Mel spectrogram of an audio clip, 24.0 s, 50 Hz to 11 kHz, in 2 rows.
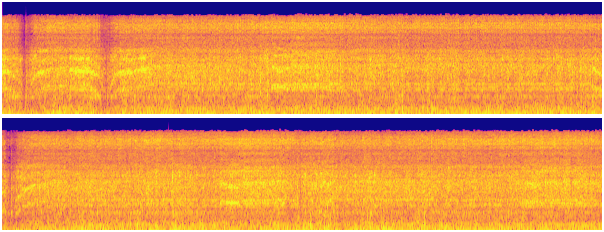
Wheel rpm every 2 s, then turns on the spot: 140, 180, 230, 230, 230, 200, 190, 230, 230, 230, 230, 230.
none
